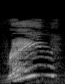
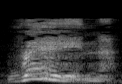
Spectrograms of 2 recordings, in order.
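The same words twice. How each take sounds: First: It is said as an incredulous question. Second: It is said in a relieved, glad tone.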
